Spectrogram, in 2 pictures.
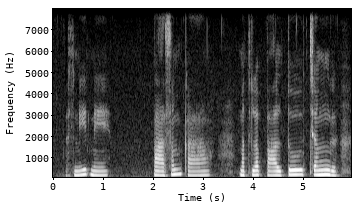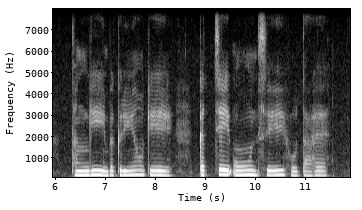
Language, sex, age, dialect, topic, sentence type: Hindi, female, 18-24, Garhwali, agriculture, statement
